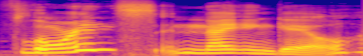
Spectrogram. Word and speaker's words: Florence Nightingale: Florence Nightingale, a pioneer.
